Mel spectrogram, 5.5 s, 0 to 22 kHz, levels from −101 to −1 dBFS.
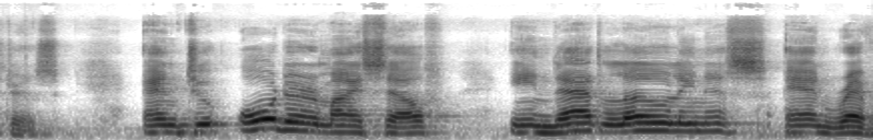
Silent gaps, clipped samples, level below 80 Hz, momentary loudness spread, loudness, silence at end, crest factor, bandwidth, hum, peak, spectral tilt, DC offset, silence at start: none; under 0.1%; -60 dBFS; 13 LU; -19 LUFS; 0 s; 14 dB; 14.5 kHz; none; -4 dBFS; -5 dB/octave; under 0.1%; 0.05 s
